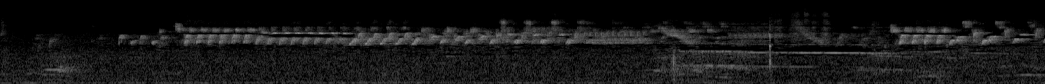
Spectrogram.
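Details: European goldfinch singing a long, bright, rapid twitter of tinkling and buzzy high notes, pausing briefly before resuming, with steady background hiss and a faint click.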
